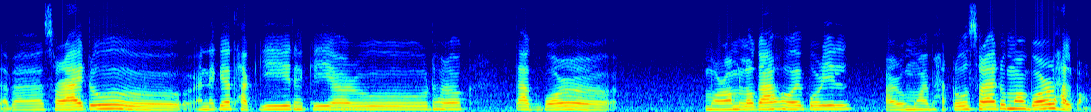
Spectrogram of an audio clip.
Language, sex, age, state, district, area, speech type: Assamese, female, 30-45, Assam, Golaghat, urban, spontaneous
